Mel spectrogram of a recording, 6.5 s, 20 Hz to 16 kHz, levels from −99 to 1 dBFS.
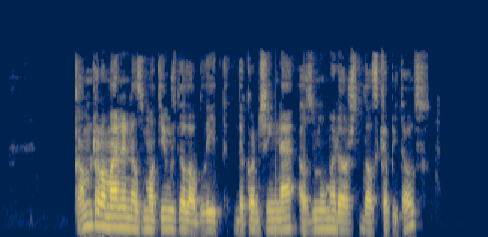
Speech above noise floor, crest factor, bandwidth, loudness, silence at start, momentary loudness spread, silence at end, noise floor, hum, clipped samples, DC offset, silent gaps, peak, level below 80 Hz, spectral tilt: over 69 dB; 20 dB; 8 kHz; -21 LUFS; 1 s; 12 LU; 0.85 s; under -90 dBFS; none; under 0.1%; under 0.1%; none; -2 dBFS; -60 dBFS; -5.5 dB/octave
